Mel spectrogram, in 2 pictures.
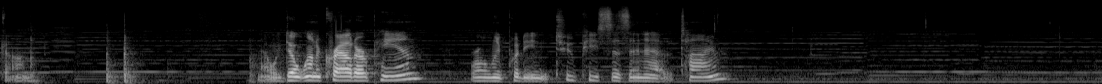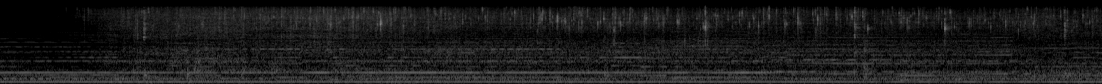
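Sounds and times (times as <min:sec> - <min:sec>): soft background music: 0:00.0 - 0:22.0
chicken cutlet sizzling in oil: 0:11.7 - 0:22.0.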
